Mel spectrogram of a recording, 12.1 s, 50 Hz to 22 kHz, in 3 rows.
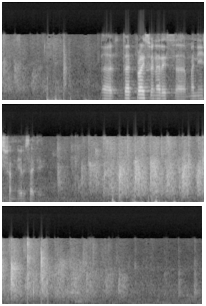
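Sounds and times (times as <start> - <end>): audience clapping: 0.0 - 1.0, 5.1 - 11.0.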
